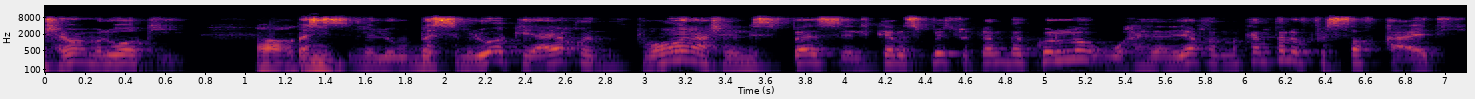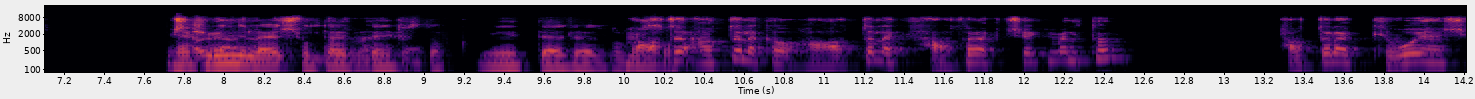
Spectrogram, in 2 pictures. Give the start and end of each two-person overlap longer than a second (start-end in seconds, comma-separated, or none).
7.8-9.0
